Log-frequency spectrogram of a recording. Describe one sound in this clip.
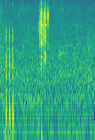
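A cat meows.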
